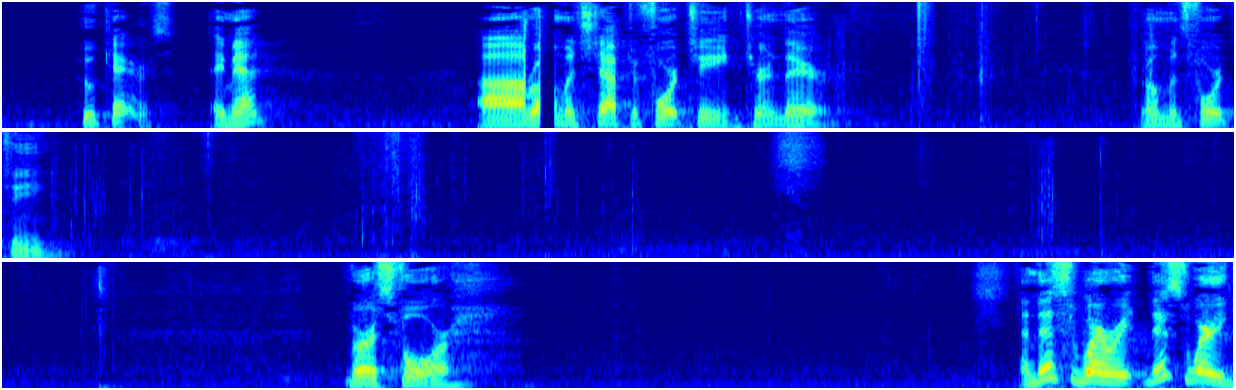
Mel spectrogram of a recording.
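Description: A man preaches over a microphone in bursts, with long pauses between.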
